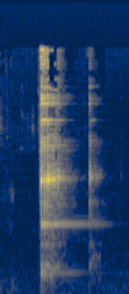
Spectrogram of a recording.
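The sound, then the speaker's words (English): Glasses meet in a toast with a bright, ringing clink that lingers and fades, followed a moment later by a softer second tap. Clear, with no voices. “Oh yeah, our cheers.”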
